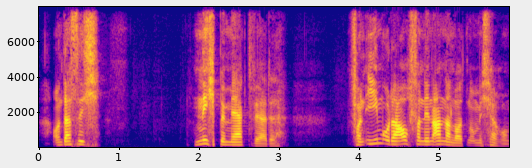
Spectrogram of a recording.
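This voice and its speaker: Lively intonation marks this male voice. He keeps a moderate pace. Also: dry, close sound with no echo. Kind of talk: sermon with role-play storytelling. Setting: church. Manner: first-person storytelling as Zachaeus, animated, conversational and vivid; relaxed, informal, slightly halting with repeated words.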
